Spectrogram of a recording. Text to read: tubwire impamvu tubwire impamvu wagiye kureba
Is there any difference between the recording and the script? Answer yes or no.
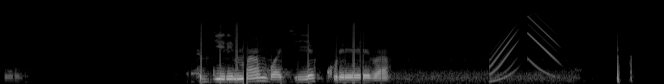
yes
